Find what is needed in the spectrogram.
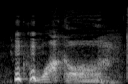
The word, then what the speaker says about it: Cuoco: Cuoco.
